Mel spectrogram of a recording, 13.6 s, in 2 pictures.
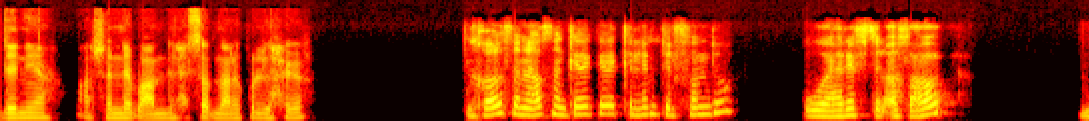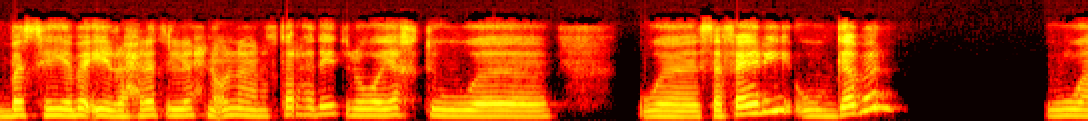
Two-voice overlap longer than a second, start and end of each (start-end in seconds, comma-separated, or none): none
